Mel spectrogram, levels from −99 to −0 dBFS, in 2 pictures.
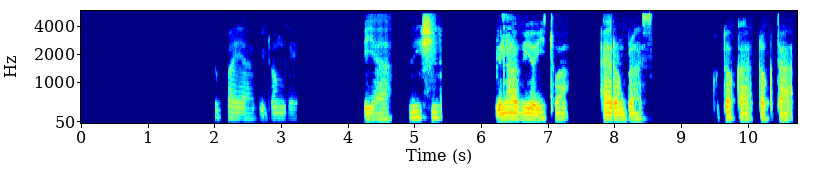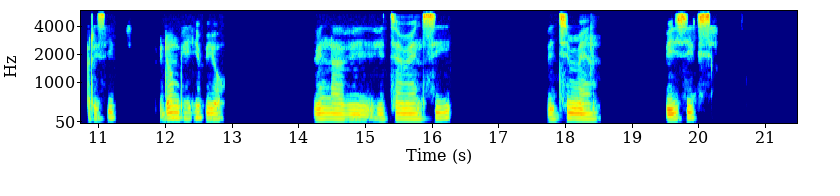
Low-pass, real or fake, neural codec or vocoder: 5.4 kHz; real; none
